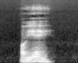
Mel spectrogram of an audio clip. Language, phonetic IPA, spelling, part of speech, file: Polish, [ɔˈjɛ̇j], ojej, interjection, LL-Q809 (pol)-ojej.wav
